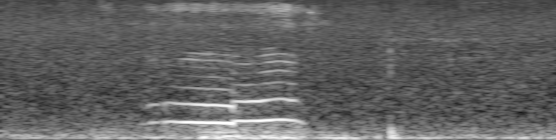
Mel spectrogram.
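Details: Coco, a pet cat, snores softly in a quiet recording: one drawn-out whistling breath with a wavering tone that rises slightly toward its end, then low background rumble.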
